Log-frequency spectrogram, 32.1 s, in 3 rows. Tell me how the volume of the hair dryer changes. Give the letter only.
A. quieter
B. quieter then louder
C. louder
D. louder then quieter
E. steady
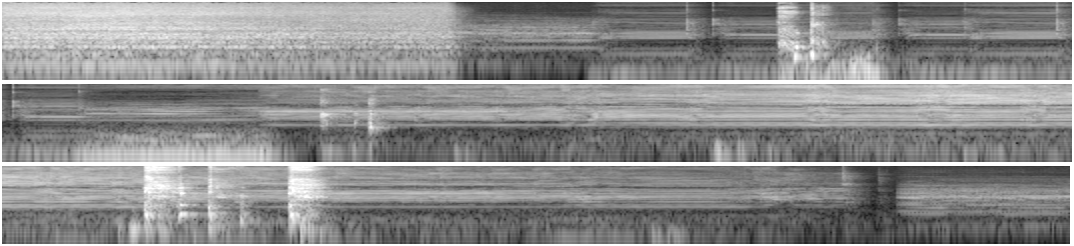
A.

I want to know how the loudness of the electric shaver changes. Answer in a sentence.
The volume of the electric shaver goes up, then down.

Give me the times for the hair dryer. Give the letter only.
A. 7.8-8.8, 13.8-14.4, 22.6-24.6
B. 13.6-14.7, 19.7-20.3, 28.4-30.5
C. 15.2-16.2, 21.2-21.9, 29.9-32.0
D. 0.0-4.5
D.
